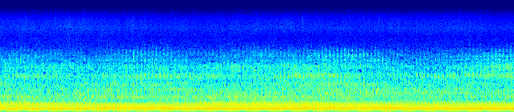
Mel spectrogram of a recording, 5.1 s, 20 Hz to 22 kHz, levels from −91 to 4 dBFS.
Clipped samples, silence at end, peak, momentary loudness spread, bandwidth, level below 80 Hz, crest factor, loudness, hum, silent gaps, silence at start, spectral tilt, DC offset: under 0.1%; 0 s; -14 dBFS; 1 LU; 12 kHz; -40 dBFS; 12 dB; -27 LUFS; none; none; 0 s; -8 dB/octave; under 0.1%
